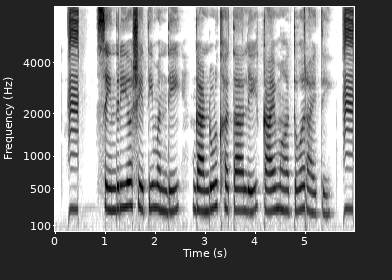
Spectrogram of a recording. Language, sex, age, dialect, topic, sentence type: Marathi, female, 18-24, Varhadi, agriculture, question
